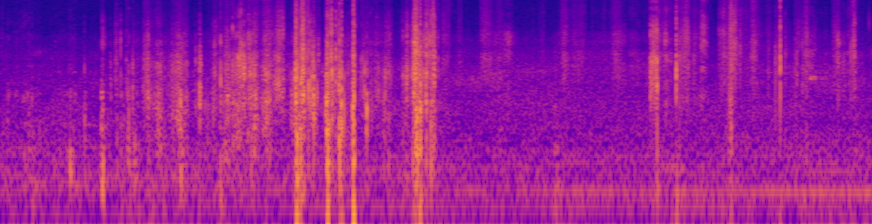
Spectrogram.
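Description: Fabric rubs and rustles loudly against the microphone.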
